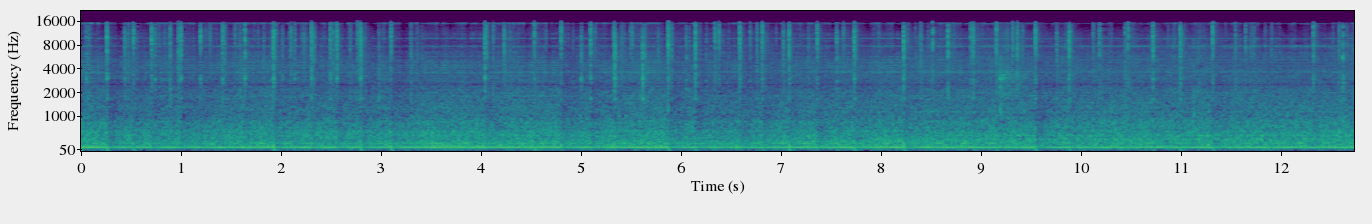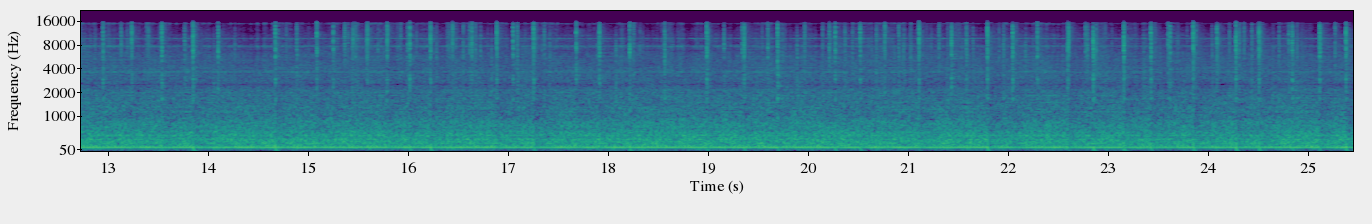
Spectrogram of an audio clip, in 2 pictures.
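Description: Steady hum of the sorting machine's vibratory feeder, with a rapid, irregular patter of white wheat kernels ticking as they are fed down through the chute.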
